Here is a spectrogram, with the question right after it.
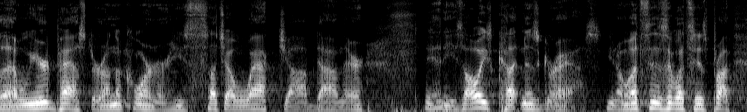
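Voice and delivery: very hushed, barely audible, gossipy half-whisper. The speaker imagines neighbors walking past his front porch: imitating neighbors half-whispering. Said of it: "they whisper about us".

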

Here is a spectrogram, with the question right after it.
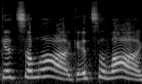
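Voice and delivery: high-pitched, loud shouting. Imagining the boys calling to a passing Navy guy, retelling a shout. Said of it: "they were shouting".

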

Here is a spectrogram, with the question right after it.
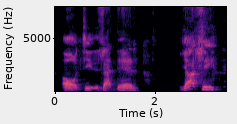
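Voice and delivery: put-on sloppy, drawn-out, high-pitched drunken holler. Retelling how a drunk visitor who didn't know the game yelled: imitating A B K's drunken yell. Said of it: "he yelled".

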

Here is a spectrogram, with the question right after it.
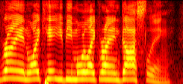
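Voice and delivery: ordinary delivery

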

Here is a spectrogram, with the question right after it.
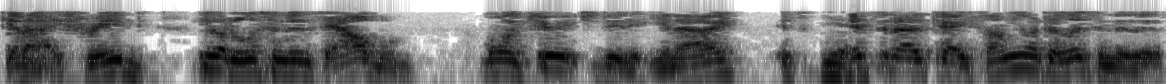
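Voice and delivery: put-on Australian accent. Retelling what someone said to Fred, in an Aussie accent. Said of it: "I'm going to try to do an Aussie accent".

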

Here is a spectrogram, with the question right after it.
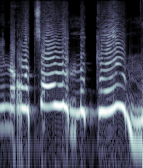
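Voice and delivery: very high put-on voice. Speaker imitates a football player's line, imitating a high-pitched voice. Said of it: "his voice goes really high".

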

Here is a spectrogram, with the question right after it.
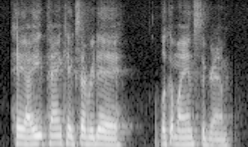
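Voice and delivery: usual speaking voice

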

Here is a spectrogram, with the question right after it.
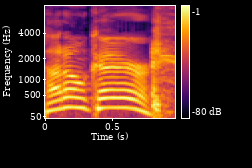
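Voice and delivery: very high-pitched attempted Southern accent. Explaining a punchline by quoting him: Tommy Lee Jones voice. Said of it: "Tommy Jones is like".

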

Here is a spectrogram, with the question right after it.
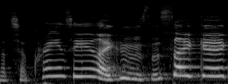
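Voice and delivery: very high, giggly, laughing through words, acted out. Retelling what a woman said about the speaker's psychic; retelling someone laughing. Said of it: "she started like laughing with me".

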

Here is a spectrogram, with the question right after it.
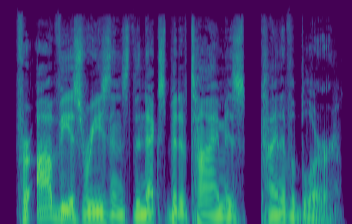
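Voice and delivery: ordinary delivery

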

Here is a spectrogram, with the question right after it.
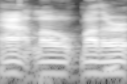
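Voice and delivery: put-on robotic child voice. Retelling a movie scene: imitating a robot boy. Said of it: "the little robot boy's".

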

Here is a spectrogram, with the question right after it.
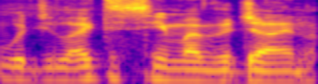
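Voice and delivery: very deep, very low, very quiet, hushed rumble. Retelling what a girl from seventh grade said: imitating a girl's deep voice. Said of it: "Just a deep-ass voice and everything".

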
